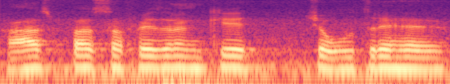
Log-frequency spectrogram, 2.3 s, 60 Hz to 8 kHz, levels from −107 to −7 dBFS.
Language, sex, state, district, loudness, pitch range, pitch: Hindi, male, Chhattisgarh, Raipur, -14 LUFS, 145-155 Hz, 150 Hz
